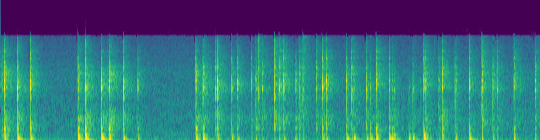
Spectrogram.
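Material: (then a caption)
Glass. Both hands tap quickly with very long natural nails, painted pink-blue, fingertips curved down, on a large, flat, solid, glossy black glass tabletop. Rapid bursts of short, crisp nail clicks come in uneven clusters, each with a soft low thump under a bright tick. They die away almost instantly with no ringing.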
